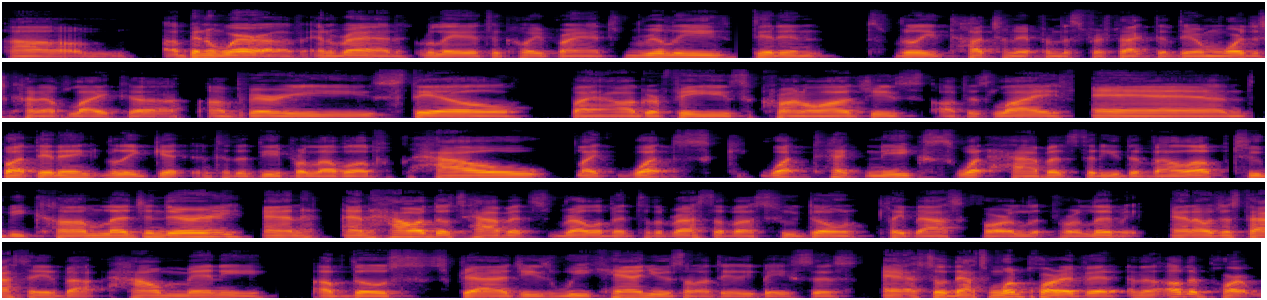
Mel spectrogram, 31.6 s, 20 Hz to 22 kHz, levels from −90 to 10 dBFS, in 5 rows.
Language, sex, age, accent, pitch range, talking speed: English, male, 30-49, American, 95-115 Hz, 205 wpm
